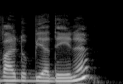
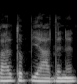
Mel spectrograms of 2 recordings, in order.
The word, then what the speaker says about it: Valdobbiadene: Weil viele sagen ja Valdobbiadene, aber es heißt Valdobbiadene.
